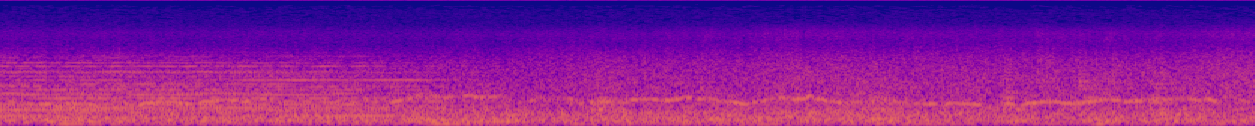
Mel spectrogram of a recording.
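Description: Rushing noise of heavy, breaking seas, overlaid with a background score. A held chord of steady tones fades out about two seconds in, and a wavering high tone runs throughout.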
